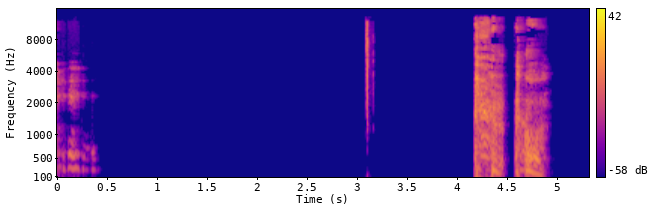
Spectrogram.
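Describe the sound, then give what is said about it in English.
Two quick, harsh coughs after sipping Macallan scotch, following a brief sharp click and otherwise quiet surroundings. “Oh, the scotch made me cough.”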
